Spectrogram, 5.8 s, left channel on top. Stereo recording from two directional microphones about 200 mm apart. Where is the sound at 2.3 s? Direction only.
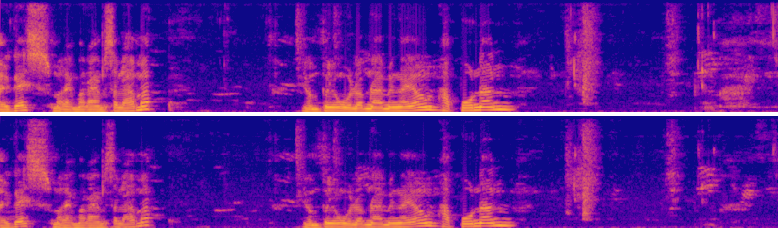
20° left (ahead or behind).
